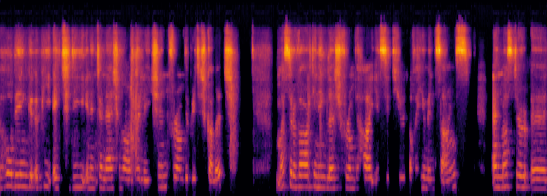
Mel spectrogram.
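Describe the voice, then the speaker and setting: A middle-aged woman, an Arabic speaker, presenting her book over a video call in a halting, lecturing way. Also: medium pitch, a little mellow, a little hiss or hum, rough recording. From Tunisia. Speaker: author and teacher. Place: indoor room.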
